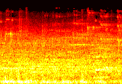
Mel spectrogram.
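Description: A basketball dribbled on a hardwood court as players run up the floor, over steady arena background noise.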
